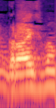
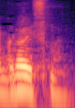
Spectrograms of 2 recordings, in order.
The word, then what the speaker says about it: Groisman: Todo mundo fala Grosman, mas você me diz que não é Groisman. É Groman. É Groan, né?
